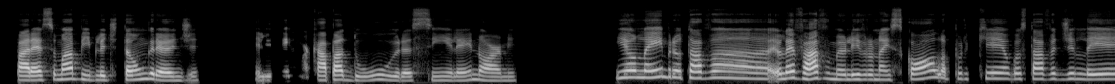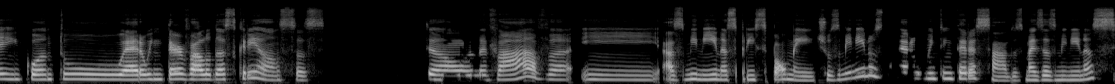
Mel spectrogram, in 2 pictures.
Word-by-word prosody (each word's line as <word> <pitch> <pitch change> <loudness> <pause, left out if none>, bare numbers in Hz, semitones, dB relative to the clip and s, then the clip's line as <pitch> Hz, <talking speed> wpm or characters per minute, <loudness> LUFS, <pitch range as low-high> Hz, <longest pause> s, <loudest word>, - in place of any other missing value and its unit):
Parece 200 +2 +6
uma 240 +2 +6
bíblia 210 -5 -1
de 205 - -12
tão 220 +4 +4
grande. 185 -7 +3 0.6
Ele 375 - -5
tem 200 -1 -8
uma - - -12
capa 205 +2 +5
dura, 190 -1 -2
assim, 185 +1 -7
ele 185 0 -1
é 185 - +1
enorme. 180 -4 0 1.0
E 300 - -3
eu 325 0 +6
lembro, 325 +2 +3
eu 320 - +4
estava 300 -1 +2 0.6
eu - - +4
levava 275 -1 +6
o - - -4
meu 230 -2 0
livro 225 0 0
na 220 -1 0
escola 250 +8 +2
porque 260 +2 -9
eu 270 -1 0
gostava 255 0 0
de 245 +2 -3
ler 245 0 +2
enquanto 235 -1 -2
era 220 +1 +5
o - - -1
intervalo 235 -1 +1
das 235 0 -2
crianças. 210 -8 -6 1.0
Então 230 -2 +1
eu 215 0 -3
levava 220 +1 -2
e, 215 -2 -10
as 210 0 -3
meninas 225 -2 -3
principalmente, 215 -3 -5
os 215 0 -7
meninos 350 - -5
não 430 +3 -36
eram 280 -1 -4
muito 265 0 -6
interessados, 200 -9 -4
mas 205 0 -2
as 205 -1 -3
meninas 205 +8 -5
230 Hz, 145 wpm, -21 LUFS, 210-255 Hz, 1.0 s, Parece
